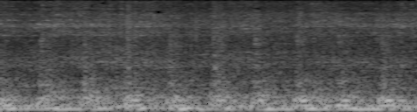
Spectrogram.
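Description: A powwow drum group pounding a big drum in a steady beat as the singers sing a dance song, with the jingle of the dancers' bells mixed in.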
